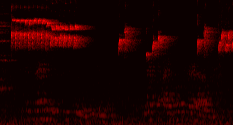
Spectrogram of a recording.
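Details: Levantine-style song from a nine-month-old goldfinch: a sustained, buzzy trilled phrase over a second long, then a series of short rising chirped notes repeated roughly every half second.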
